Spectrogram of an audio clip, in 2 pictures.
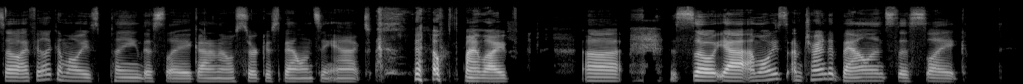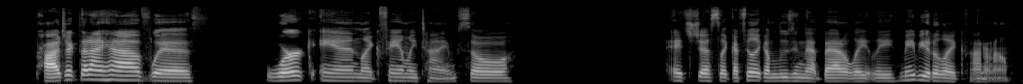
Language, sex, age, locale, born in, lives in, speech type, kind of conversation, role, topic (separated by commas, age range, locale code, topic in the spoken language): English, female, 50-54, en-US, United States, United States, conversation, advice, user, How can I balance a demanding project and family time?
